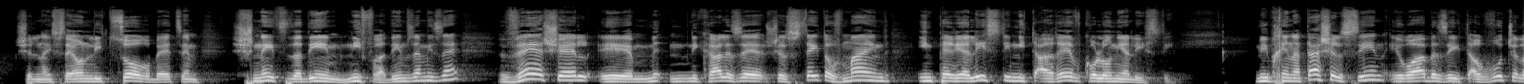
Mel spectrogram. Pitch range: 120-165 Hz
